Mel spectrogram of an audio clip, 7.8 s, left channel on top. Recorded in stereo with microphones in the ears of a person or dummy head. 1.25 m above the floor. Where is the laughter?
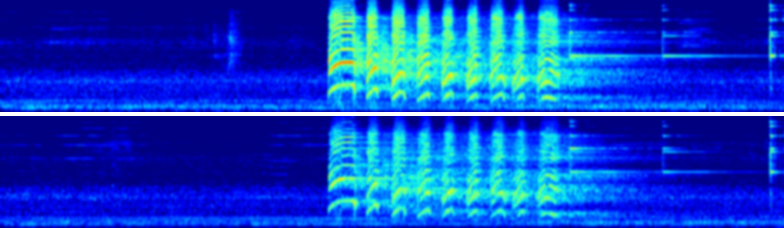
35° left (ahead or behind), 0.5 m; by 5.6 s 75° left (ahead or behind), 1.8 m.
